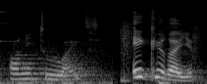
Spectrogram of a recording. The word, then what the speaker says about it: écureuil: Écureuil. How do you pronounce it?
